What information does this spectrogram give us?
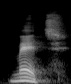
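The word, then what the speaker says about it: match: मैच को आप ठीक बोल लेते हैं। मैटच नहीं बोलते।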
